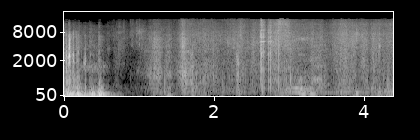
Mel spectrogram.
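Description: Handling noise of a GoPro camera being set down: rubbing and bumping for the first second or so, then a few faint clicks and scrapes against rough lava rock.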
